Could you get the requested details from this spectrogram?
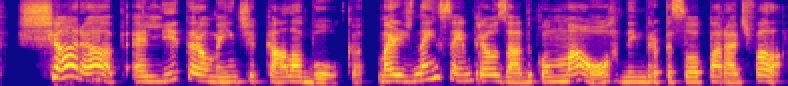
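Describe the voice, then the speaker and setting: Woman teacher modeling phrases slowly. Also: medium pitch, fairly bright tone, no echo, clean studio sound. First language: Portuguese. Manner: slow, deliberate word-by-word modeling. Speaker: English teacher. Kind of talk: pronunciation lesson with drills.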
